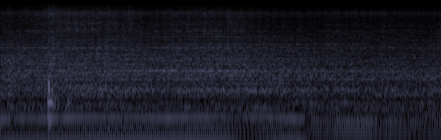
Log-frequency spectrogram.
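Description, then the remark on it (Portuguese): A truck engine rumbles outside with a steady, heavy low drone and broad road noise, its tone shifting and easing near the end as it moves past. No one speaks. “Espera o caminhão passar, peraí.”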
